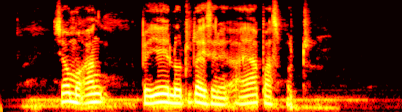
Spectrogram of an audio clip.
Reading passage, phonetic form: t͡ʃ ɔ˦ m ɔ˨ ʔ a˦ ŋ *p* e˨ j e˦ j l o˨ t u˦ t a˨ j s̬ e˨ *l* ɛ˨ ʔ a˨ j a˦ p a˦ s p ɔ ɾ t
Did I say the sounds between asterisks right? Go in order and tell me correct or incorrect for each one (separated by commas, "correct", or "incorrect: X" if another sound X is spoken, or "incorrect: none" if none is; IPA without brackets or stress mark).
correct, incorrect: ɾ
